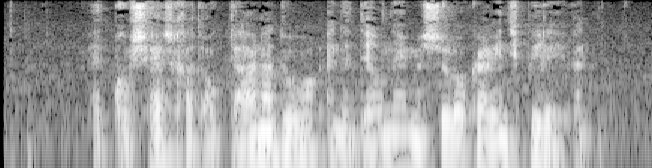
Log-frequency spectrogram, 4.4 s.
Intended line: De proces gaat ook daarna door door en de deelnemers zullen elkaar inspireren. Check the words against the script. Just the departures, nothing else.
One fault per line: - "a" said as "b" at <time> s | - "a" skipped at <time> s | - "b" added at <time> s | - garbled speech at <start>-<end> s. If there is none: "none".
- "De" said as "Het" at 0.6 s
- "door" skipped at 2.1 s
